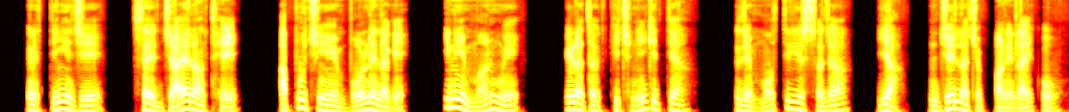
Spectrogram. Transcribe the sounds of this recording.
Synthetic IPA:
kɐnɛt̪ɪ̃jãd͡ʒe | sɛd͡ʒaːeɾãt̪ʰe | ɐpːut͡ʃɪjẽboːlɽ̃elɐɡe | kɪnẽmaːɽ̃ʊ̃ẽ | eːɽat̪ɐkɪt͡ʃʰnĩk̬ɪt̪eja | sɛd͡ʒemɔːt̪iɾiasɐd͡ʒa | ja | d͡ʒeːlat͡ʃɐpːaːɽ̃elaːikoː

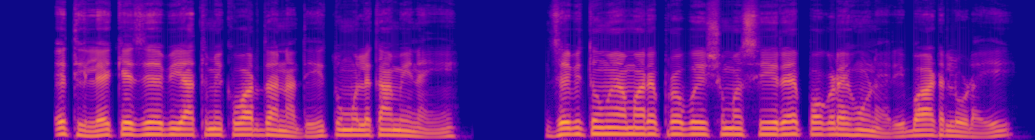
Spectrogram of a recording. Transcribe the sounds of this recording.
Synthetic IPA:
eːt̪ʰilɛked͡zɛbʱiaːt̪mɪkʋɐɾd̪aːnad̪it̪ʊmulɛkaːmina̰ːḭ̃ | d͡zeːbit̪ʊmɛ̃amaːɾɛpɾɐbujiːʃumɐsiːɾɛpɔɡɽɛɦʊɽ̃ɛɾibaːʈloːɽa̰ːi

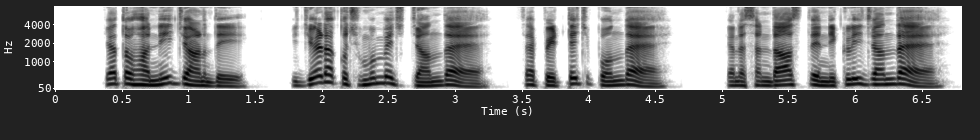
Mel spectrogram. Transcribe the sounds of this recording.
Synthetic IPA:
kjaːt̪ʊɦãnĩd͡ʒaːɽ̃d̪e | kid͡ʒeːɽakʊt͡ʃʰmʊ̃mẽt͡ʃd͡ʒãːnd̪aɛ | sɛpeːʈːet͡ʃpõːnd̪aɛ̰ː | kɐnɛsɐ̃ɳɖaːst̪enɪkɭid͡ʒãːnd̪aɛː

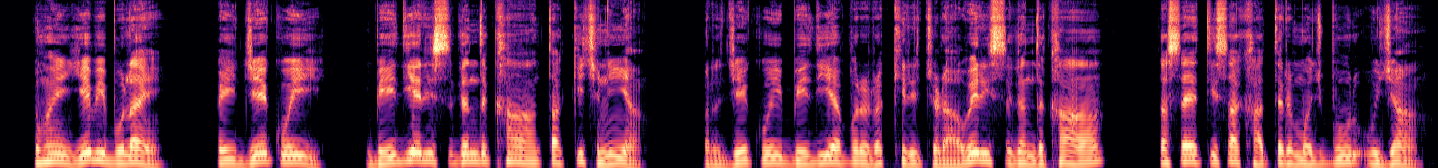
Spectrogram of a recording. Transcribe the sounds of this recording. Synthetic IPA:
t̪ʊɦɛ̃jeːbʱiboːlaːẽ | pɐid͡ʒeːkoːi | beːd̪ɪjaɾisɐɡə̃nd̪kʰãːt̪akɪt͡ʃʰnĩã̰ː | pɐɾd͡ʒeːkoːibeːd̪ɪjap̬ɐɾɾɐkʰːiɾet͡ʃɐɽ̤a̰ːʋeɾisɐɡə̃nd̪kʰãː | t̪asɛt̪ɪsakʰaːt̪ːəɾmɐd͡ʒbuːɾʊid͡ʒãː

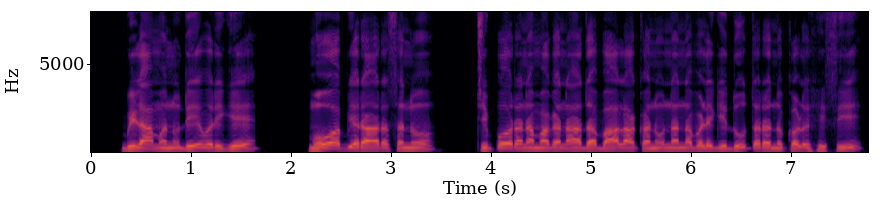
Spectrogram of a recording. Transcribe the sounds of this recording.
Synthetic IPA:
biɭaːmɐnud̪ɛːʋɐɾiɡe̞ | moːʋaːbjɐɾɐːɾɐsɐnu | t͡ʃipːɔːɾɐnɐmɐɡɐnaːd̪ɐbaːlaːkɐnunɐnːɐbɐɭeɡed̪uːt̪ɐɾɐnːukɐɭuɦisi

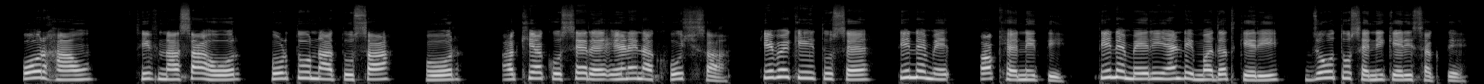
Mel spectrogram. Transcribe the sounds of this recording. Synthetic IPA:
ɦoːɾɦãːũ | st̪ʰɪːpʰnaːsaɦoːɾ | pʰʊɾt̪unat̪ʊsa | ɦoːɾ | ɐkʰɪjakʊsɛɾɛeːɽ̃ɛnakʰʊʃsa | kɪbɛkit̪ʊsɛ | t̪ɪnɛme | ɔːkʰɛnĩt̪i | t̪ɪnɛ̃meːɾiɛ̃ːɳɖimɐd̪əd̪keːɾi | d͡zoːt̪ʊsɛnĩkeːɾisɐkd̪eː

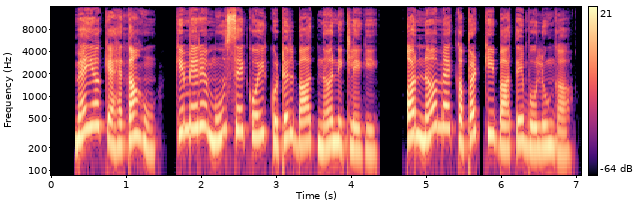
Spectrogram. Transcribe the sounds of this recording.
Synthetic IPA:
mɛ̃ːjɐkɛɦt̪aɦũː | kemeːɾemũːsekoːikʊʈəlbaːt̪nɐnɪkleːɡiː | ɔːɾnɐmɛ̃ːkɐpəʈ̚kibaːt̪ẽboːlũːŋɡaː

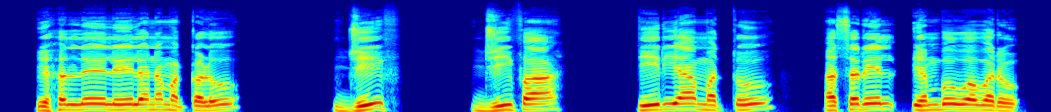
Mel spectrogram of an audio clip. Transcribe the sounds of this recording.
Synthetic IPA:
eɦɐlːeːleːlɐnɐmɐkːɐɭu | d͡ʒiːf | d͡ʒiːpʰa | siːɾijamɐt̪ːu | ɐsɐɾeːlembuʋɐʋɐɾu

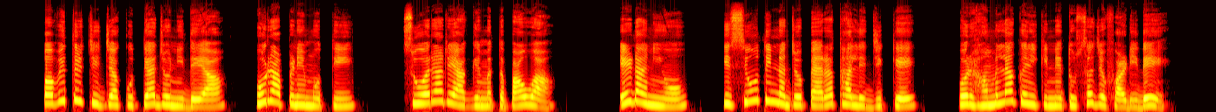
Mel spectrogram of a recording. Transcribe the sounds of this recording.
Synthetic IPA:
pɐʋɪt̪ɾət͡ʃid͡ʒakʊt̪ejad͡ʒonĩd̪eːa | ɦoːɾaːpɽ̃emoːt̪i | sʊɾaɾeaːɡemɐt̪paːuːa | eːɽanio | kisɪũt̪ɪnãd͡ʒopɛːɾat̪ʰaːled͡ʒɪkːe | ɦoːɾɦɐmlakɐɾikɪnet̪ʊsad͡ʒopʰaːɽid̪eː

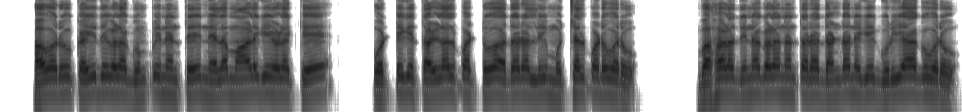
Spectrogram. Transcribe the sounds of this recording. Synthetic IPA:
ɐʋɐɾukɐjd̪iɡɐɭɐɡumpinɐnt̪e̞nɛlɐmaːɭiɡɛjɔɭɐkːe̞ | o̞ʈːiɡe̞t̪ɐɭːɐlpɐʈːuɐd̪ɐɾɐlːimut͡ʃːɐlpɐɽuʋɐɾu | bɐɦɐɭɐd̪inɐɡɐɭɐnɐnt̪ɐɾɐd̪ɐɳɖɐneɡe̞ɡuɾijaːɡuʋɐɾu

